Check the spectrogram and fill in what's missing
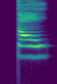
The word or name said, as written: dao1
